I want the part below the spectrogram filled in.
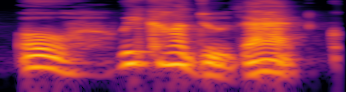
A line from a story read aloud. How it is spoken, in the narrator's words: Coco exclaimed, almost involuntarily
